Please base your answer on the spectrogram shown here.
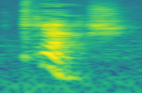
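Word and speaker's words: cache: poodle fun to mispronounce this word sounds just like cash no yes so yeah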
